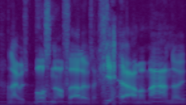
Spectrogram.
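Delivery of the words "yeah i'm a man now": loud, drawn-out hammed-up boast; mock swagger. Driver buzzing off a champion's praise, mock swagger. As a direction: puff it up slowly, mocking your own pride. Acting out his buzzing pride.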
